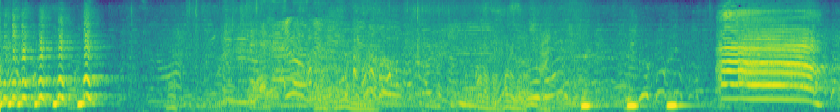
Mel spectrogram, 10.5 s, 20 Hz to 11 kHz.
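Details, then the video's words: Siamang Keiji at Higashiyama Zoo and Botanical Gardens, 7 February 2021: a few pulsed wails at first, then a stretch of visitors chattering and laughing, short low hoots, and a long loud tonal scream sliding down at the end. "『あ゛〜〜〜！！』おっさんの叫び声をするサル｜東山動植物園のフクロテナガザル ケイジくん｜Siamang screaming like an Uncle"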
